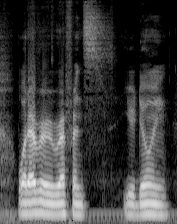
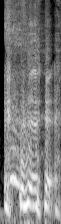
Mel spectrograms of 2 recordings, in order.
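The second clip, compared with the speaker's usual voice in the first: burst of laughter; 9 semitones higher, 10 dB louder than usual. Real, not acted. Laughs after his shout.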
